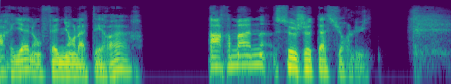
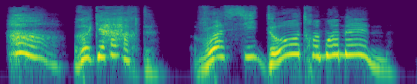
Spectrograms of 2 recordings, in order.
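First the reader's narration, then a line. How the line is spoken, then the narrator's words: Jovial. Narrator (French): dit-il d'une voix joviale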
